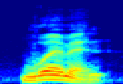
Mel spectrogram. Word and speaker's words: women: Lalu kemudian selanjutnya ada ejaan spesial di sini, ejaan huruf O yang dibaca U pendek, yaitu women. Women. Women.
